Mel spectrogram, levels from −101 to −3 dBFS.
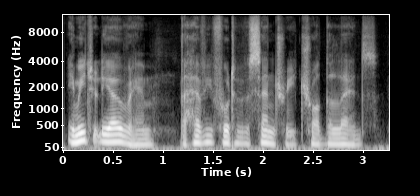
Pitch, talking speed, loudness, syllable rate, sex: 110 Hz, 220 wpm, -17 LUFS, 6.6 syllables/s, male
